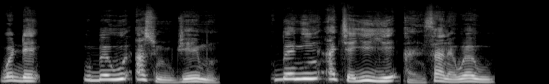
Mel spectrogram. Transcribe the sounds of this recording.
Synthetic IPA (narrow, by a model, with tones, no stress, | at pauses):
wɔ˦dɪ˦ | wu˦be˦wu˦ʔa˦sʊ̃˨m˨d͡ʑᶣe˦mũ˨ | wu˦be˦ɲĩ˦na˦t͡ɕʰɛ˨ji˦je˦ã˨n̩˨sã˦nã˨wɔ˦æ˦wu˦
